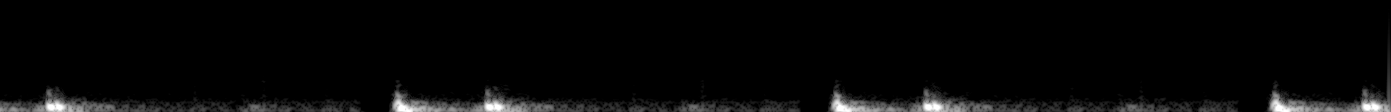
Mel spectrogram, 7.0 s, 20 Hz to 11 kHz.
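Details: Heartbeat recording labelled as a female celebrity's: deep paired lub-dub thumps repeat steadily at a very slow pace, about 27 per minute, with silence between.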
